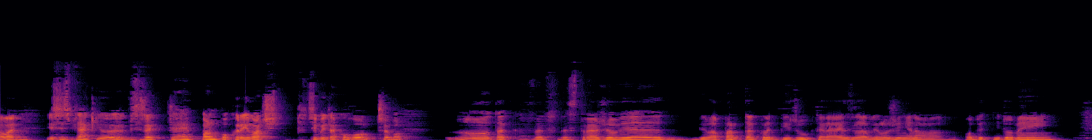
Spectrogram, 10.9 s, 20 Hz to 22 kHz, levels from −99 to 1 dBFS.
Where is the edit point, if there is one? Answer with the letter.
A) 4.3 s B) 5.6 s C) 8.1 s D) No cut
D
